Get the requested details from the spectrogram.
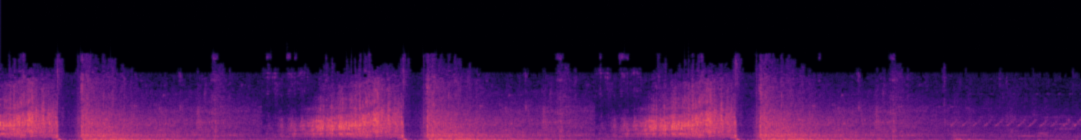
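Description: Powerful explosions boom and rumble close by, rolling on for seconds after each blast.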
